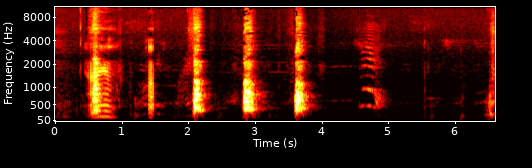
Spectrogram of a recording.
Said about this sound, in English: Just my dog barking. I don't know what he's barking at.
